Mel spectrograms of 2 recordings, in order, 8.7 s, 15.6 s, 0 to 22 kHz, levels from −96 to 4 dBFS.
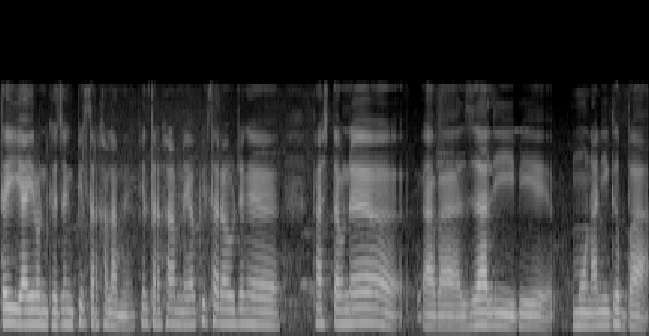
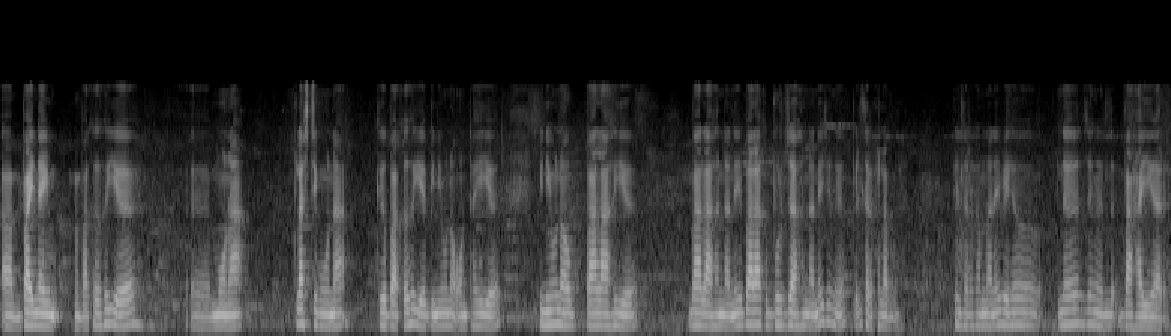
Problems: background conversations at intervals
